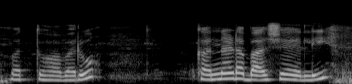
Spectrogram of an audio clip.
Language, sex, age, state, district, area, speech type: Kannada, female, 18-30, Karnataka, Chitradurga, rural, spontaneous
